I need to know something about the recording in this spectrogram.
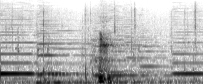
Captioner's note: laugh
